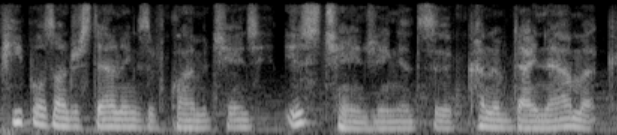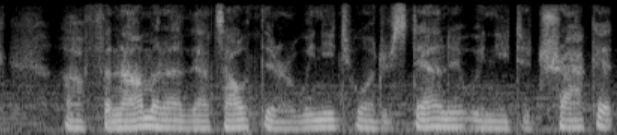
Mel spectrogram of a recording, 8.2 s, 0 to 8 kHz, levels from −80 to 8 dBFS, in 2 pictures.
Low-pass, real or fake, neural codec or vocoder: 7.2 kHz; real; none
